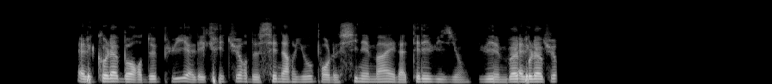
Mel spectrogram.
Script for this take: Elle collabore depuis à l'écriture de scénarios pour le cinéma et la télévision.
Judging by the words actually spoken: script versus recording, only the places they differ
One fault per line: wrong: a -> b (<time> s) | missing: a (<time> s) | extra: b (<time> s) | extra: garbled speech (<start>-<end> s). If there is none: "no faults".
extra: garbled speech (4.8-5.6 s)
